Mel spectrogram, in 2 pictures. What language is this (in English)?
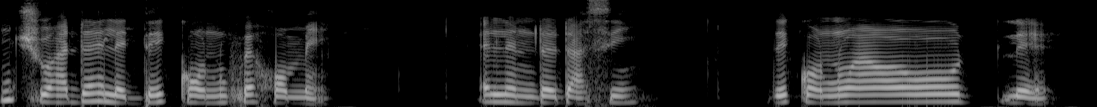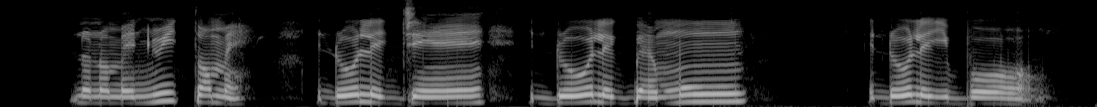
Ewe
